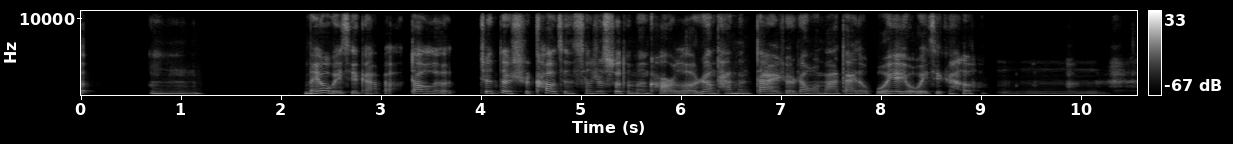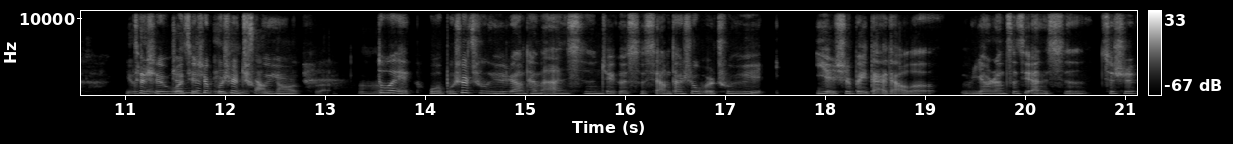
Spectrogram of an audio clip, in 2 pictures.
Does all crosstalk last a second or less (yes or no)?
no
